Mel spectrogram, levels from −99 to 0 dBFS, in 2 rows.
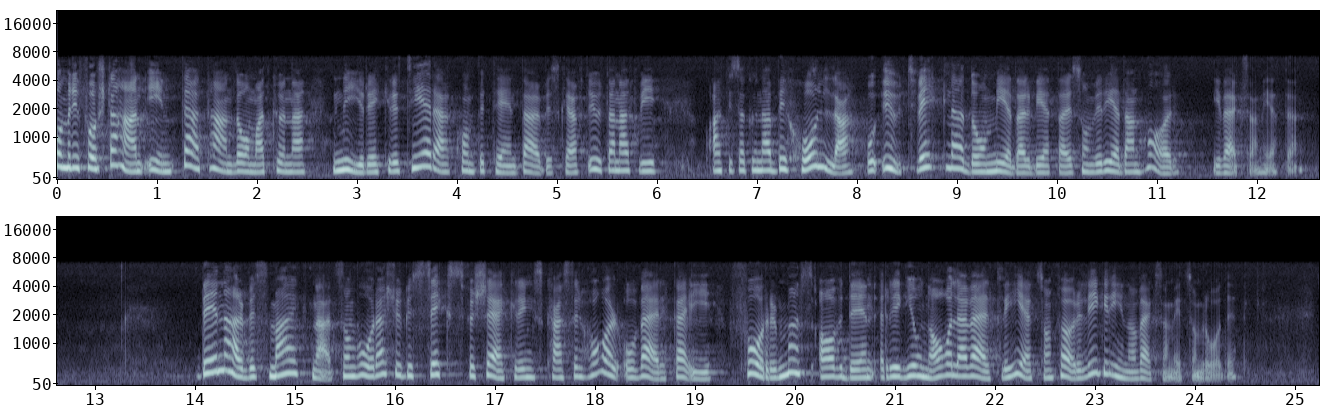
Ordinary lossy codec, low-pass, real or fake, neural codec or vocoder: none; 7.2 kHz; fake; codec, 16 kHz, 8 kbps, FunCodec, trained on Chinese and English, 25 frames a second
